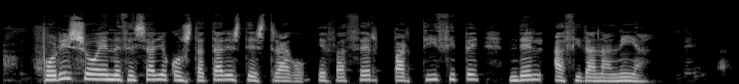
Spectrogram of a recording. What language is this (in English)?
Galician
